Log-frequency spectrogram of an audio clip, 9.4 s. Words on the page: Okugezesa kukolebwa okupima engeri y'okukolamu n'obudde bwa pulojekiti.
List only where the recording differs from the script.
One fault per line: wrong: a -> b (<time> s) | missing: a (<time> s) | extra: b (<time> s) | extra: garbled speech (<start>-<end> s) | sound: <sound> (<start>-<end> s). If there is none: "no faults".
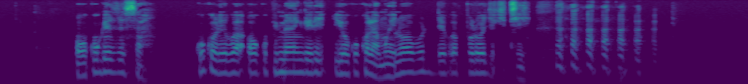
sound: laugh (6.7-8.3 s)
